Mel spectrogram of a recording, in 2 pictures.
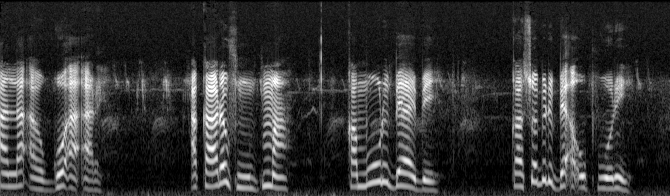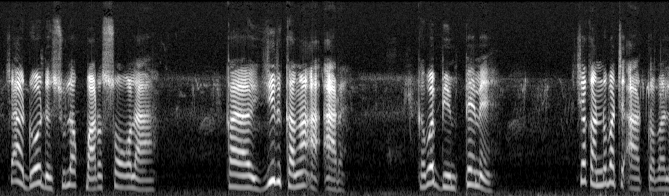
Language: Southern Dagaare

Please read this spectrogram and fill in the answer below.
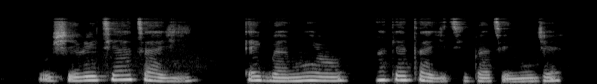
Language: Yoruba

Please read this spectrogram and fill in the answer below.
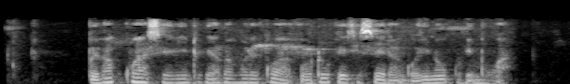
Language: Ganda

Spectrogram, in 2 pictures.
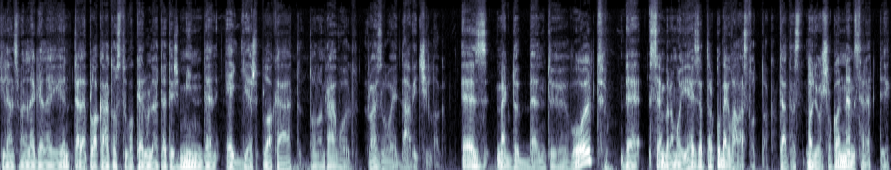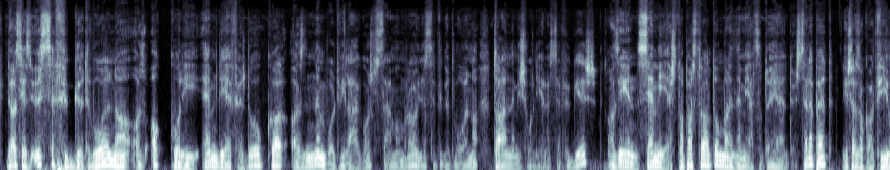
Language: Hungarian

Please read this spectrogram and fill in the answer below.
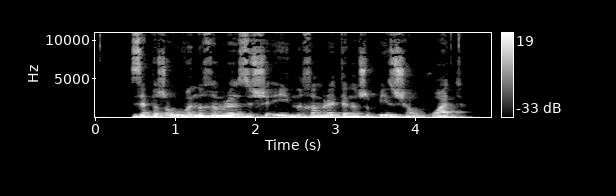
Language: Kabardian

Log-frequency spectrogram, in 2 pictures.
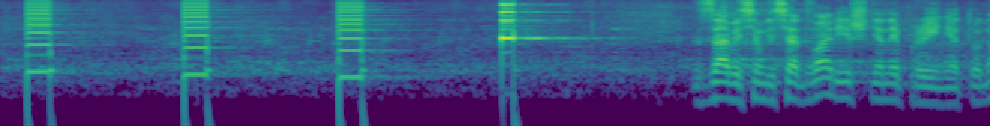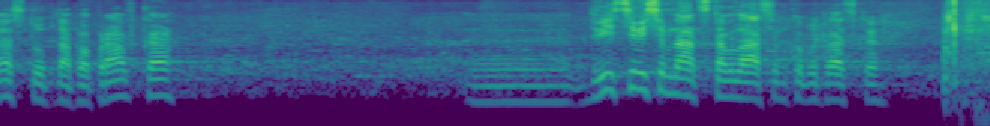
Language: Ukrainian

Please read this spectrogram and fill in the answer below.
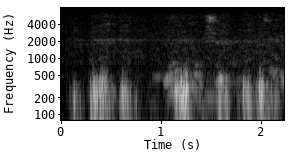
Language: Chinese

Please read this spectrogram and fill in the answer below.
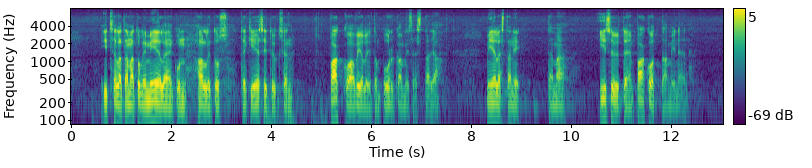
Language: Finnish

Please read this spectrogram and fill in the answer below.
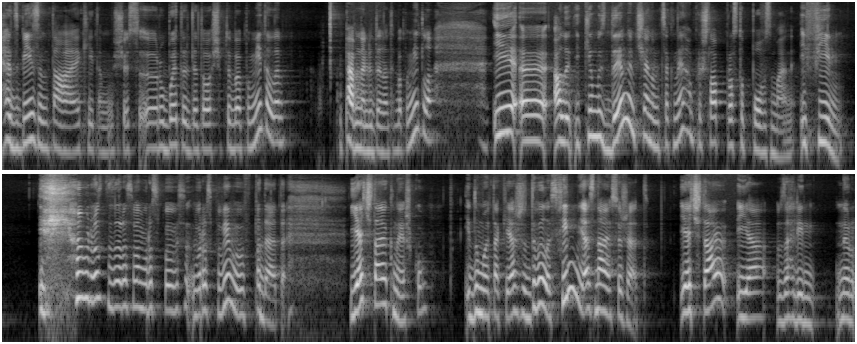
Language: Ukrainian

